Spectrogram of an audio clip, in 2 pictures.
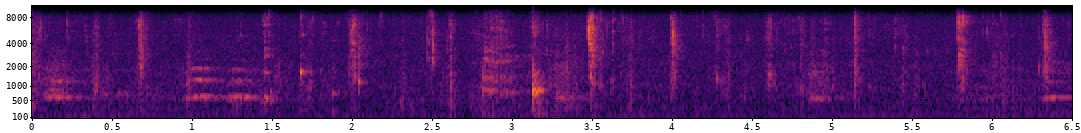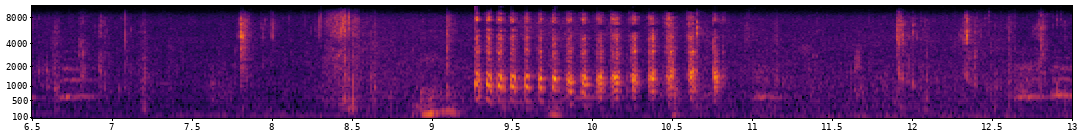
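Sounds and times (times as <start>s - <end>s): crunching and chewing: 0.0s - 13.0s
wet mouth clicks: 11.6s - 12.9s.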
